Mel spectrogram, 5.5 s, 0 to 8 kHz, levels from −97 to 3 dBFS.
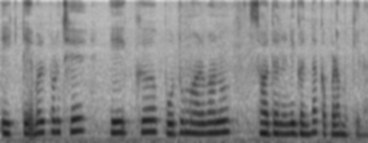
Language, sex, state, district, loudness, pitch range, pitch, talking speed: Gujarati, female, Gujarat, Valsad, -14 LUFS, 205-230 Hz, 215 Hz, 140 wpm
